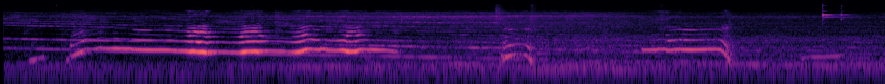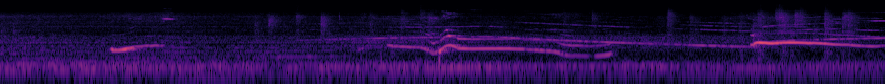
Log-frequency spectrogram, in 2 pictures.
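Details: One-year-old rescue dog, a Chihuahua, pit bull, German Shepherd, Jack Russell terrier and rat terrier mix, howls in response to passing fire truck sirens. Wavering, warbling howls with rich overtones come in bursts over long, slowly falling siren tones.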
